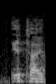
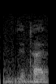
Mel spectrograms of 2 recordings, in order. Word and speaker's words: Ittai: One of my favorites because his name rhymes with his home city, Ittai the Gittite.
